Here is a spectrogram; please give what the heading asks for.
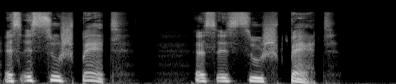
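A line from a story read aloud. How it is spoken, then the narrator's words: Loud scream. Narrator (German): schrie laut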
